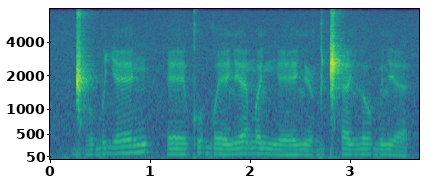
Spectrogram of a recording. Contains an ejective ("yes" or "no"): yes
